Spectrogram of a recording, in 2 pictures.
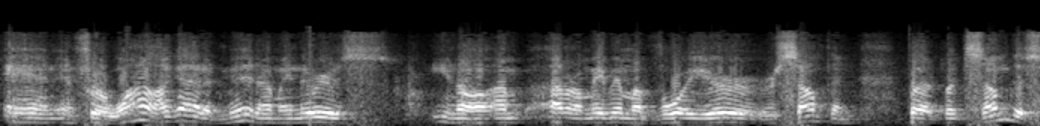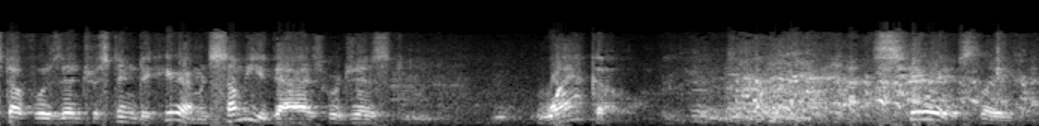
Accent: Chicago, Illinois, United States; now in Austin, United States; I grew up in Chicago, so after I got out of there, I went back to Austin and I started going to meetings.

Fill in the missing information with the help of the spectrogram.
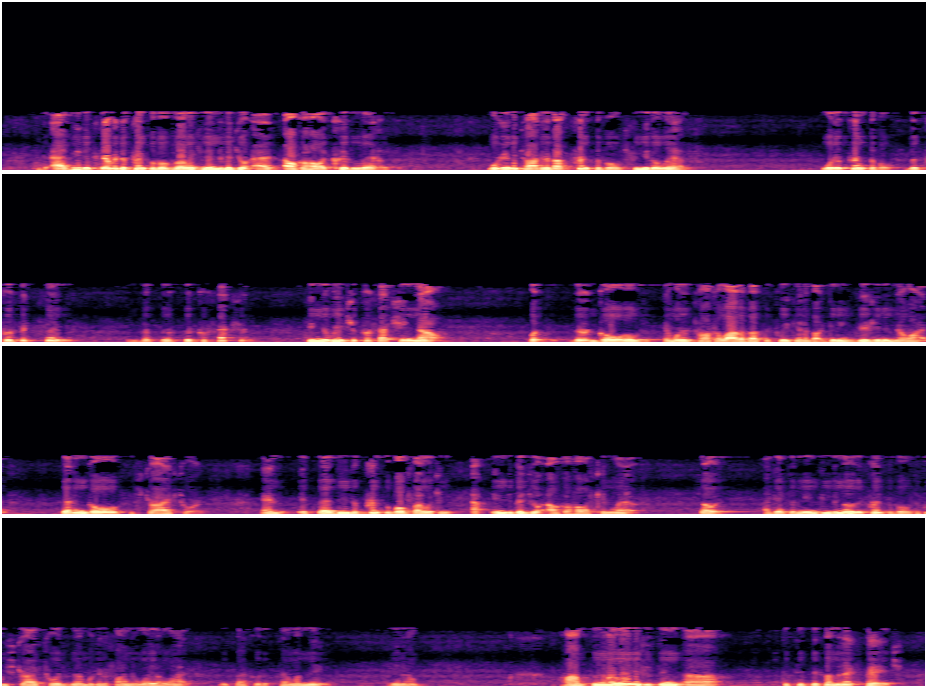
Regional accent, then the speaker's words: New Jersey, United States; I was driving, I would cut people off, and I'm from Jersey, you know.

